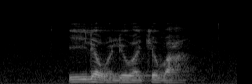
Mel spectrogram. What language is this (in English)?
Northern Sotho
